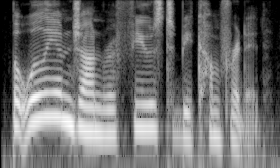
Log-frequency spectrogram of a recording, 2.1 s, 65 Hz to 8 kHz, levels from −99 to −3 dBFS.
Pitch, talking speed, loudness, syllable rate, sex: 200 Hz, 200 wpm, -18 LUFS, 6.3 syllables/s, female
